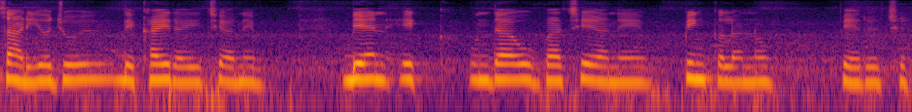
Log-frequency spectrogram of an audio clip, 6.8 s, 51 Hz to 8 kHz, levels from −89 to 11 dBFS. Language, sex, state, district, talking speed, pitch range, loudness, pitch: Gujarati, female, Gujarat, Gandhinagar, 150 wpm, 195-220 Hz, -19 LUFS, 215 Hz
